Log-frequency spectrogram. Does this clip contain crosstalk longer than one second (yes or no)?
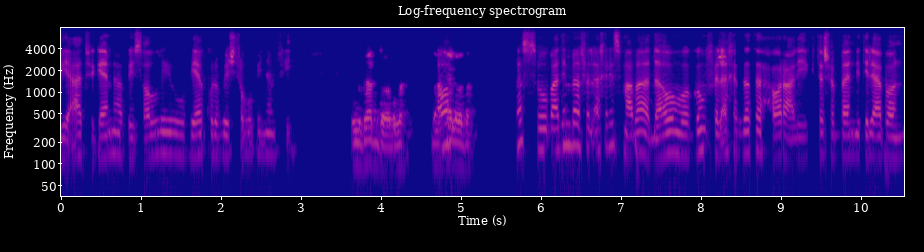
no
